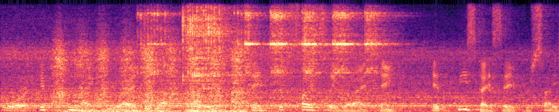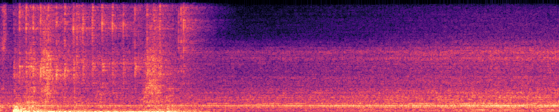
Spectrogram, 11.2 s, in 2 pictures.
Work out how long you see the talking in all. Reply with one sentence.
The talking can be heard for 6 seconds in total.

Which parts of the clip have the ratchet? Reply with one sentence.
The ratchet can be heard from 1.2 to 3.8 s and from 5.7 to 7.7 s.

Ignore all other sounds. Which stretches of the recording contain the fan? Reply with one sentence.
You can hear the fan from 0.0 to 11.1 s.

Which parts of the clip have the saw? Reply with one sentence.
You can hear the saw from 0.5 to 2.5 s and from 5.8 to 7.4 s.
